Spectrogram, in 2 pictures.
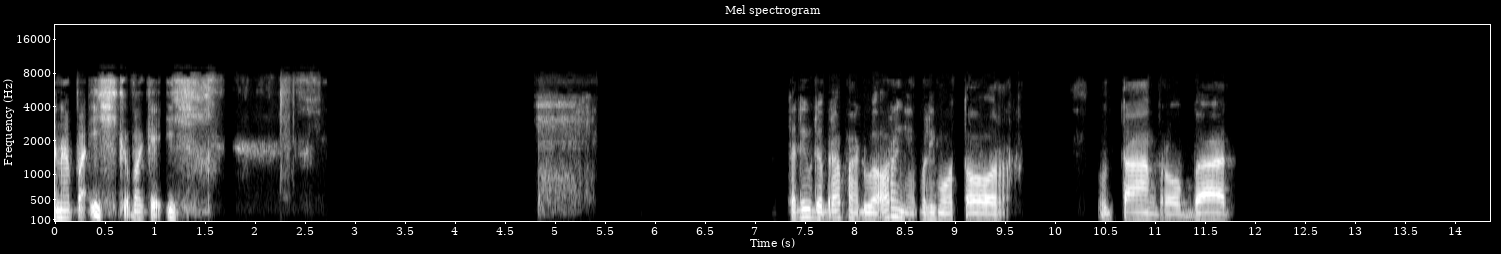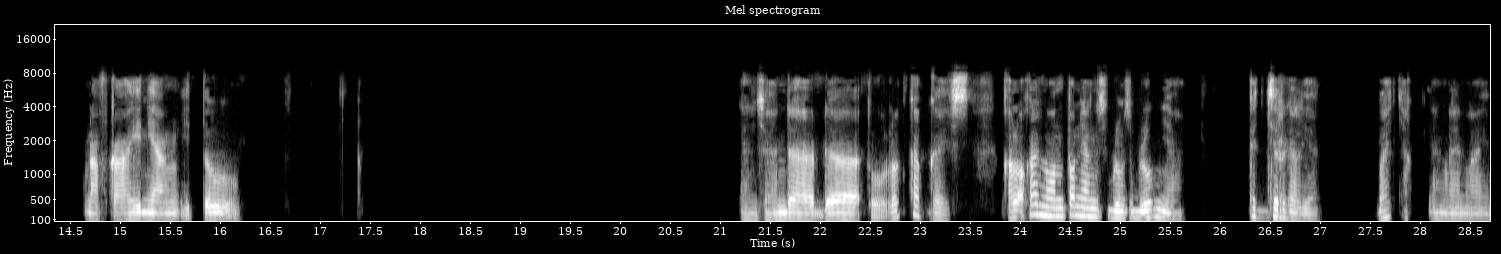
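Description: A young man talks calmly and close to a phone's microphone, in short bursts with pauses.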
